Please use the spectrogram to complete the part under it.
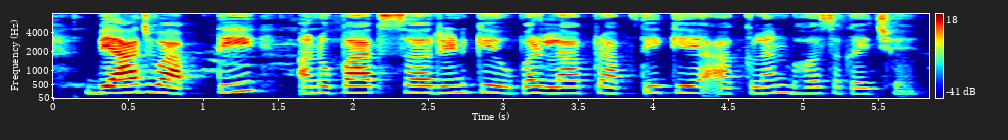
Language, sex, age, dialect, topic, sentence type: Maithili, female, 56-60, Southern/Standard, banking, statement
